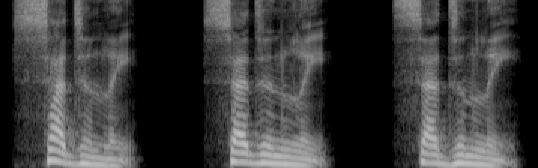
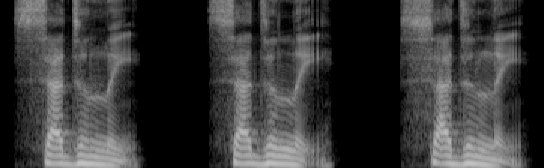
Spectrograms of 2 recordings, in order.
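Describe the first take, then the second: Both takes have the same delivery.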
